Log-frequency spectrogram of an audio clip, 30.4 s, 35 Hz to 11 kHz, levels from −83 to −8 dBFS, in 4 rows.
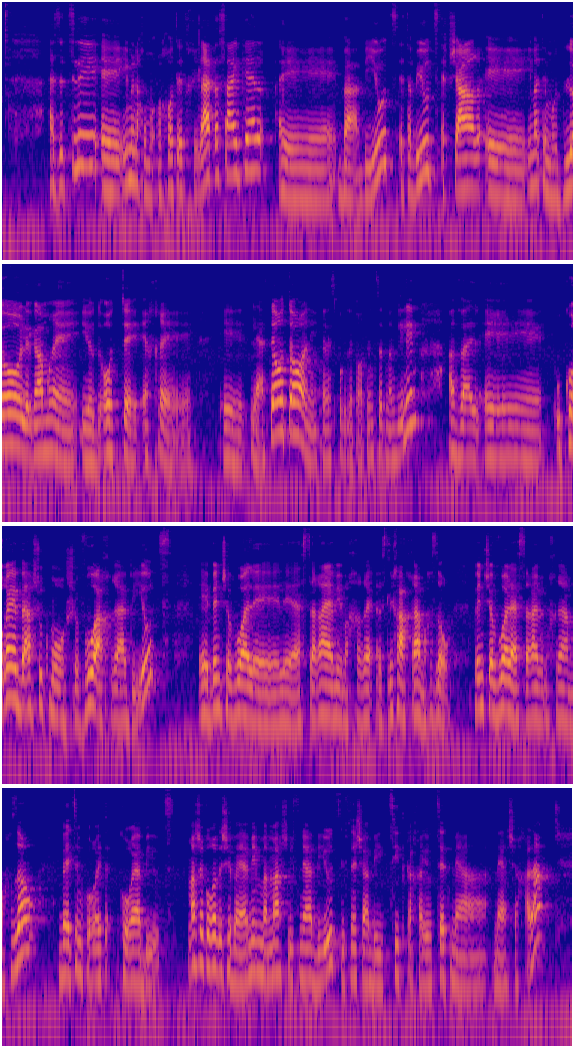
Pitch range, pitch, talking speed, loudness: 145-180 Hz, 155 Hz, 130 wpm, -34 LUFS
